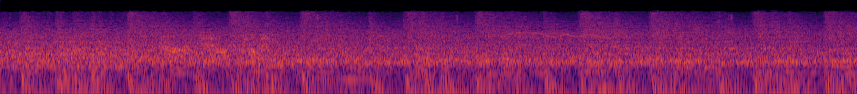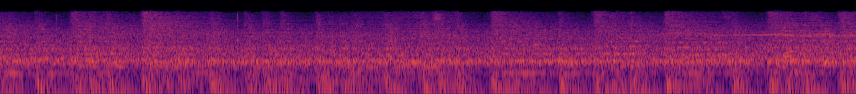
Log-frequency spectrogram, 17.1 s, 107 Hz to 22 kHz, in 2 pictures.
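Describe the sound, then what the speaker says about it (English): Home crowd roaring steadily in a football stadium as the defense tries to stop a third-down play, a dense, loud, continuous wash of cheering and noise that carries on without a break. "Here comes this home crowd as the defense tries to get off the field on 3rd down."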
